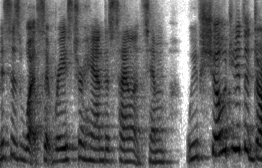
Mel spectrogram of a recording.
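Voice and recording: The passage is read aloud in a natural voice.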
